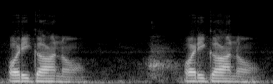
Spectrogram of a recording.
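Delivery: oregano as "o-ri-GAH-no", stress on ga, open ah; British oregano. Shown as a demonstration. Teacher demonstrating oregano in British English, stress on ga. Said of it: "with the stress on the third syllable".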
